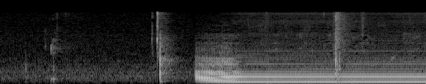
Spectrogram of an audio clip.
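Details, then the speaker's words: 1971 NuTone Model 2541 AM/FM radio intercom master station, 44 years old, switched on: click then loud steady low buzz that stays constant; power supply has completely failed, letting mains hum through. "and right off the bat you have a lot of power supply hum this set is 44 years old and the power supply has completely failed"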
